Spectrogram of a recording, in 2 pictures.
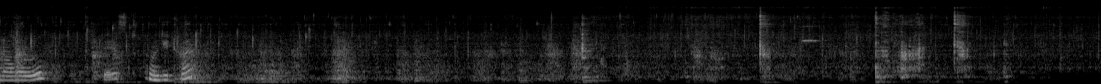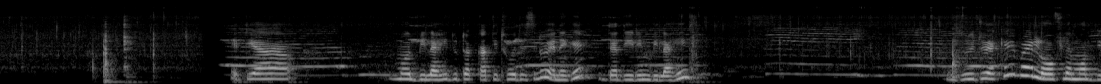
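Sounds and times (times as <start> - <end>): metal spoon scraping a pan: 0.0 - 10.2, 16.0 - 18.2, 20.1 - 22.0
onions sizzling in hot oil: 0.0 - 22.0.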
